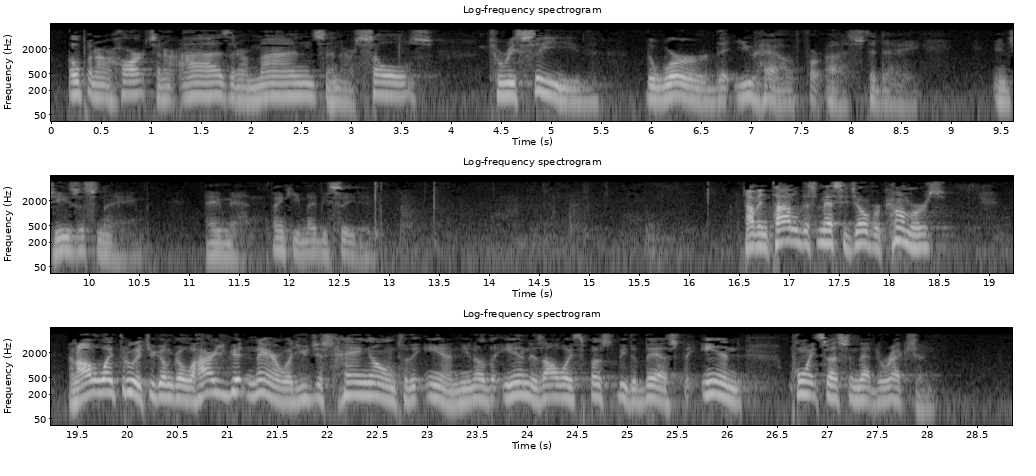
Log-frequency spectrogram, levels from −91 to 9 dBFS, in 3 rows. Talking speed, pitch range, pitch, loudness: 165 wpm, 110-160 Hz, 140 Hz, -25 LUFS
